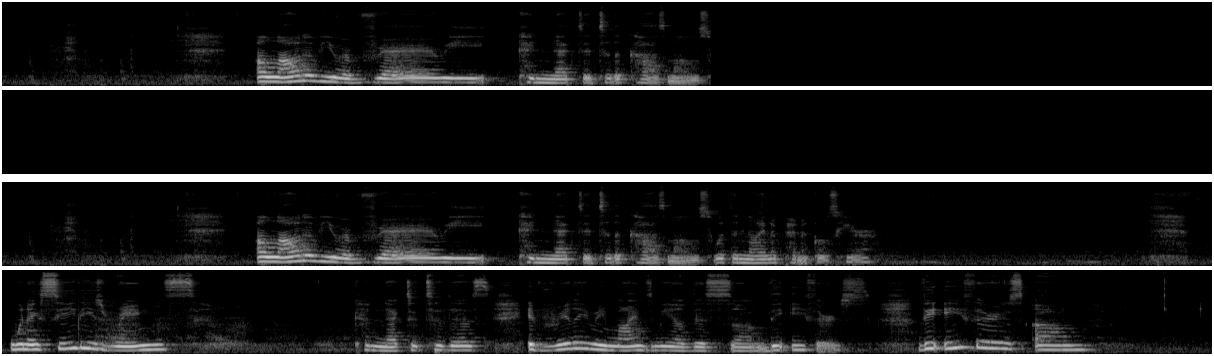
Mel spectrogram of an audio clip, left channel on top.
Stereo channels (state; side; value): drops out; left; at 7.1 s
